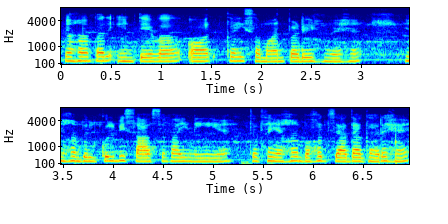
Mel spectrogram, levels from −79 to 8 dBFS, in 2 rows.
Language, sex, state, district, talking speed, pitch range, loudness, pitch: Hindi, female, Rajasthan, Bikaner, 200 wpm, 195-215 Hz, -16 LUFS, 200 Hz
